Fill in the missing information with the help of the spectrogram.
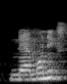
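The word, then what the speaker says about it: mnemonics: नेमोनिक्स जो होते हैं, इसमें एम जो है वो साइलेंट है.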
